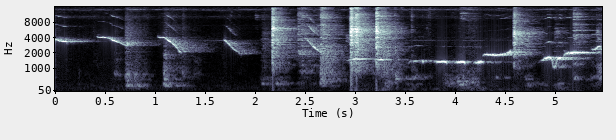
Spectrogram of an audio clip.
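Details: White-rumped shama singing, used to prompt quiet shamas into song: falling slurred whistles repeated three times, harsh bursts, then a long level whistle and rising whistled phrases.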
